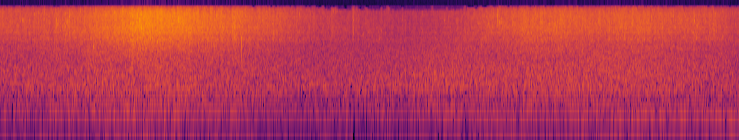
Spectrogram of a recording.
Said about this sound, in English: A beautiful tree, an ancient tree, a tree which has woven itself into the very fabric of our heritage, the trembling beauty of the aspen.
